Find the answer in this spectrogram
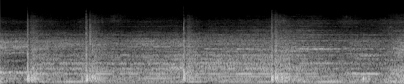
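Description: Fireworks going off in several sharp bangs about a second apart, over loud show music played through the park's speakers.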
